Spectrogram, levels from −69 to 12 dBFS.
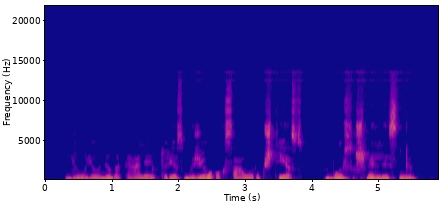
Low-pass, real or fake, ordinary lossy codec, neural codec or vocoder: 14.4 kHz; real; MP3, 96 kbps; none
